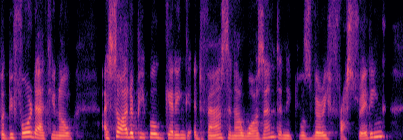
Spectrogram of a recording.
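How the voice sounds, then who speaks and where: A woman with an Israeli accent and fairly low pitch comes through a dry, close sound with no echo on a very clean recording with a silent background. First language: Hebrew. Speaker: leadership coach, former engineering director. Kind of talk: podcast interview. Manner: halting.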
